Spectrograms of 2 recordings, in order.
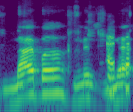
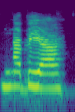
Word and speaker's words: Nabia: Miss Niba? It's Nabia.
